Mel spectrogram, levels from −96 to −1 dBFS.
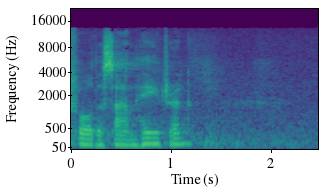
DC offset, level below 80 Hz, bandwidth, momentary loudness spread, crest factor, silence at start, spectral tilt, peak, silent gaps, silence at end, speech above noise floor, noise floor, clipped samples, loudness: under 0.1%; -62 dBFS; 13.5 kHz; 24 LU; 22 dB; 0 s; -2.5 dB/octave; -10 dBFS; none; 0.1 s; 23 dB; -52 dBFS; under 0.1%; -27 LUFS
